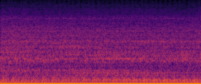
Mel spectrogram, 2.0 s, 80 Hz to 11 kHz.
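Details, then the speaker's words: Toyota 80 Series LandCruiser after swapping the mass air flow sensor: fires straight up into a deep, even idle with no stutter; the off-idle flat spots and stuttering are fixed and it runs less rich. Normal idle. "Fire straight up. No problem. And no stutter or idle whatsoever. Pretty happy with that."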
